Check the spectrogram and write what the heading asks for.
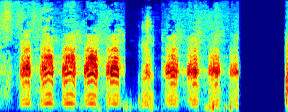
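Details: A goose gives a quick string of about five nasal honks, pauses briefly, then four more in fast succession, each call short, harsh and evenly pitched, ending in silence before one last honk starts.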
